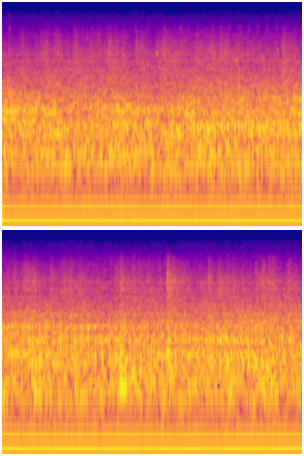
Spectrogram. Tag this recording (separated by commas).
Vehicle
